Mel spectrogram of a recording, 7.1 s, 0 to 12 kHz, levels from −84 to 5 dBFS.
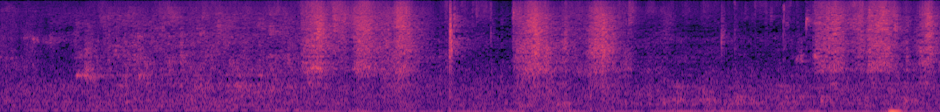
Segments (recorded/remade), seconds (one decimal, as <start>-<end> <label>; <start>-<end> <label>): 0.0-2.6 recorded; 2.6-3.4 remade; 3.4-3.8 recorded; 3.8-5.4 remade; 5.4-7.1 recorded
